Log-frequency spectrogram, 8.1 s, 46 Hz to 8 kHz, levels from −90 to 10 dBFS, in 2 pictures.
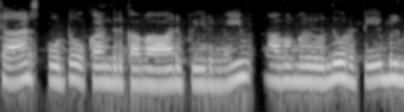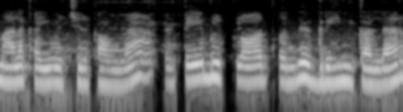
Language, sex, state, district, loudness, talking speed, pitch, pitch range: Tamil, female, Tamil Nadu, Chennai, -16 LUFS, 140 wpm, 185 Hz, 175-200 Hz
